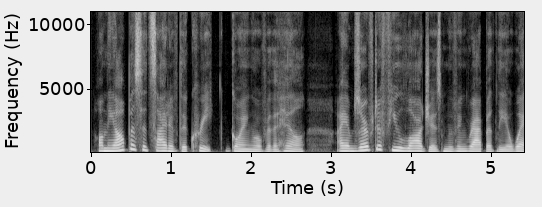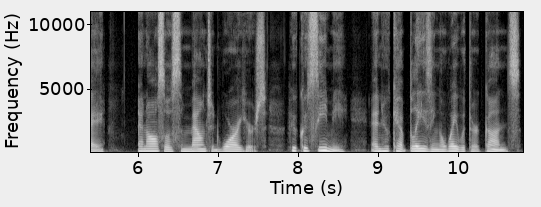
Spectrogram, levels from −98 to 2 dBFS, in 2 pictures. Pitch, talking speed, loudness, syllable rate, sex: 180 Hz, 200 wpm, -18 LUFS, 5.8 syllables/s, female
